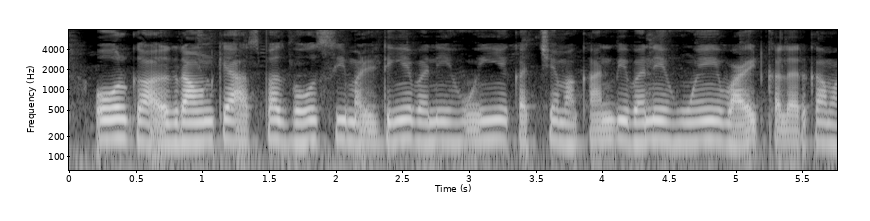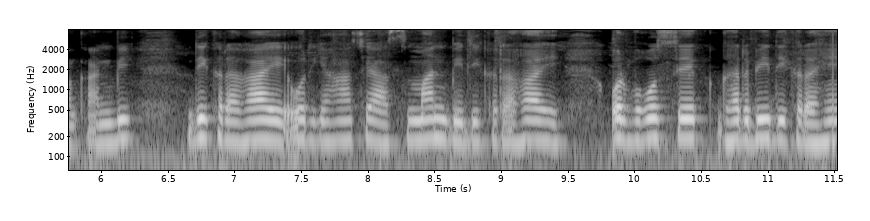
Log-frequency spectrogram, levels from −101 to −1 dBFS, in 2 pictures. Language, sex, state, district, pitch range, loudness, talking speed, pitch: Hindi, female, Bihar, Sitamarhi, 165-175 Hz, -25 LUFS, 215 wpm, 170 Hz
